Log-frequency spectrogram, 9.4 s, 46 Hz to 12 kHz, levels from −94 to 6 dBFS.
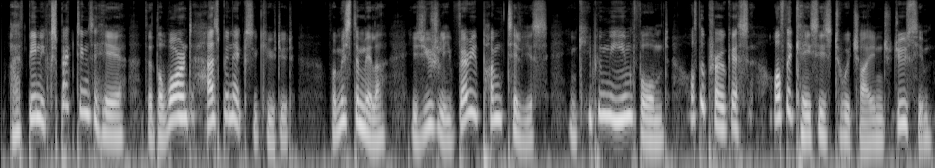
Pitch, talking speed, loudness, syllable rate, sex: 175 Hz, 220 wpm, -20 LUFS, 7.0 syllables/s, male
